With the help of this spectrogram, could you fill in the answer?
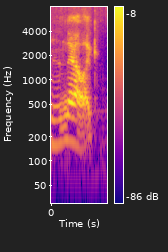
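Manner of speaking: ordinary talk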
